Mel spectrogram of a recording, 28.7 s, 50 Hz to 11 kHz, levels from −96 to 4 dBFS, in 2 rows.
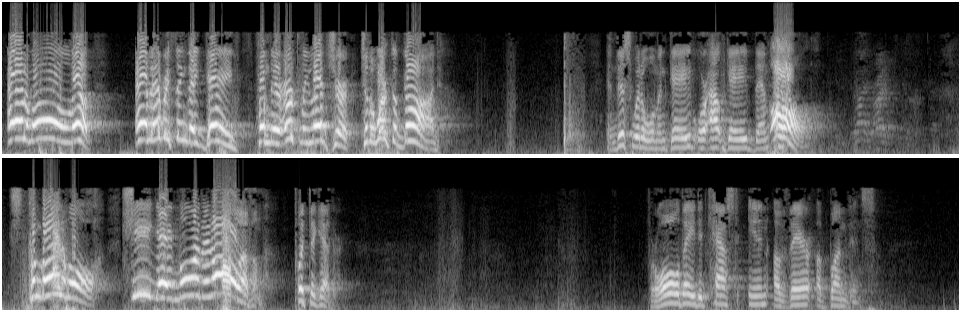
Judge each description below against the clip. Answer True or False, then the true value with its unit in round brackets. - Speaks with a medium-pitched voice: False (270 Hz)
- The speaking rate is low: True (100 wpm)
